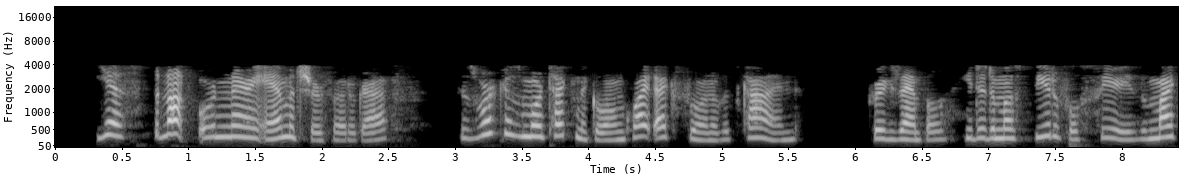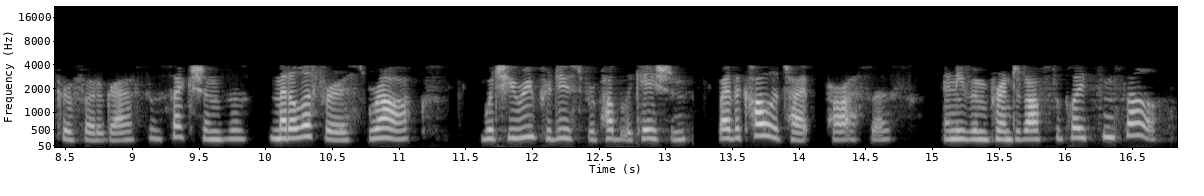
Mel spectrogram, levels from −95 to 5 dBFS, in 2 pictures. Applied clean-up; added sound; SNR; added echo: neural mask model Resemble Enhance denoiser.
